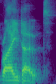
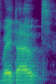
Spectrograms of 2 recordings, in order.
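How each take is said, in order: First: The name is said with a long 'ride' vowel. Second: The name is said with a short 'rid' vowel. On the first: The speaker calls it right. "actually ride out. It's pronounced" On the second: The speaker calls it wrong. "the other one I get is rid out"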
